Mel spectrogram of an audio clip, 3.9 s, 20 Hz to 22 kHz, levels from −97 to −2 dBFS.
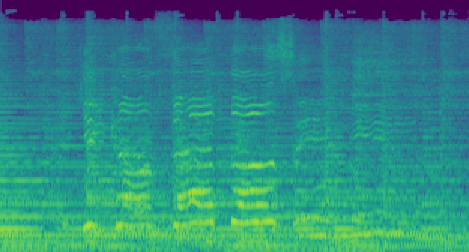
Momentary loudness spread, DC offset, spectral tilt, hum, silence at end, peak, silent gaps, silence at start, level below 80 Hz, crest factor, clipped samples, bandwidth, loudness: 8 LU; under 0.1%; -4.5 dB/octave; none; 0 s; -2 dBFS; none; 0 s; -34 dBFS; 18 dB; under 0.1%; 18.5 kHz; -19 LUFS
